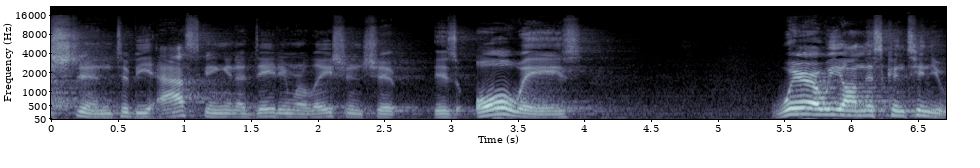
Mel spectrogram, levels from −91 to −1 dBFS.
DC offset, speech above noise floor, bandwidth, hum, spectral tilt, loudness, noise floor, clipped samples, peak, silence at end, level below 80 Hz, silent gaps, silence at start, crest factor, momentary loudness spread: under 0.1%; 35 dB; 16 kHz; none; -4 dB/octave; -28 LUFS; -62 dBFS; under 0.1%; -8 dBFS; 0 s; -62 dBFS; none; 0 s; 20 dB; 15 LU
